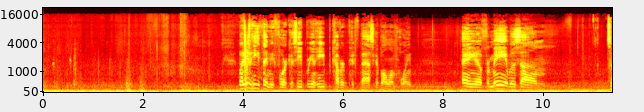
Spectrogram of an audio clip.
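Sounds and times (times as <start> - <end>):
soft thumps: 0.0 - 4.4
low-frequency road rumble inside a car driving through rush-hour traffic: 0.0 - 11.3
speech: 4.0 - 7.5, 8.4 - 10.1.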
